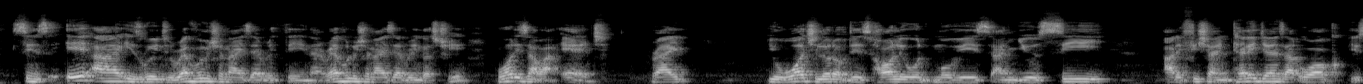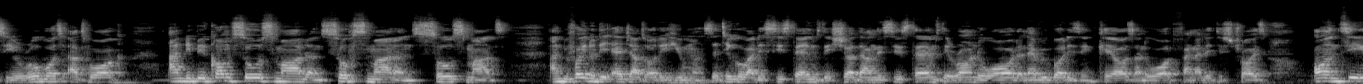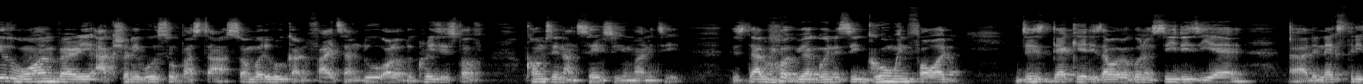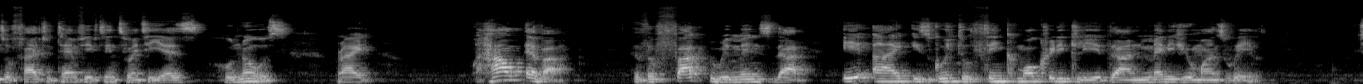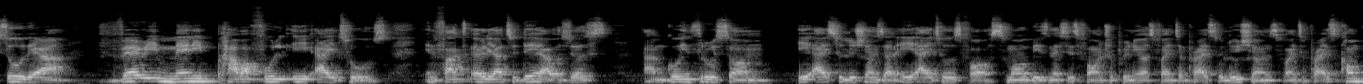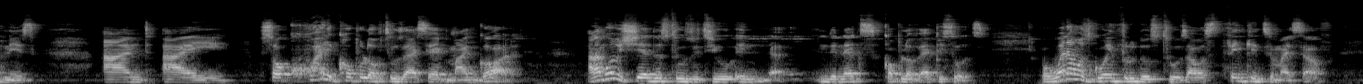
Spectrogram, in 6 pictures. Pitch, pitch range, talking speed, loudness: 115 Hz, 105-130 Hz, 170 wpm, -22 LUFS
